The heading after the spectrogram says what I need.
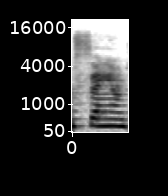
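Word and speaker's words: Saem: So this one is from Sam too. I'm not sure if I'm saying that right. It's spelled S-A-E-M.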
